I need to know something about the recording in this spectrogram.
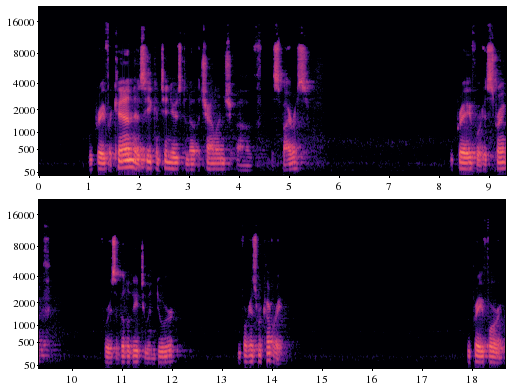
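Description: A middle-aged man reads aloud calmly into a microphone, with pauses.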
